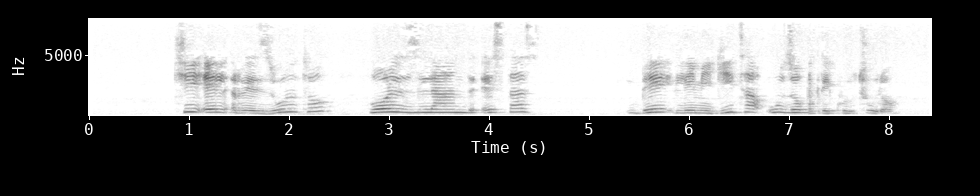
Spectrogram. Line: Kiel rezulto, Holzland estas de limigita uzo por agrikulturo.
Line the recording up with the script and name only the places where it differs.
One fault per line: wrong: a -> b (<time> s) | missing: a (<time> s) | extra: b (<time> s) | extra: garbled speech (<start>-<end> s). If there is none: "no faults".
missing: por (7.2 s)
